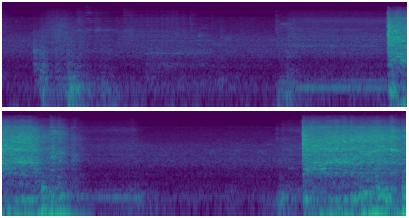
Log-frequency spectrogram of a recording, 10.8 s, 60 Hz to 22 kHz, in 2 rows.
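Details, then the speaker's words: 1969 Plymouth Valiant, stock 360 Magnum V8 with GT45 turbo and FiTech EFI, first start after new cylinder heads: brief crank, catches cleanly, steady idle, two strong throttle blips; slightly smoky from oil put in cylinders, no blow-by seen; normal start-up. "little smoky, all the oil and the cylinders and all that I put in there. First fire up. Didn't see any blow by or anything."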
